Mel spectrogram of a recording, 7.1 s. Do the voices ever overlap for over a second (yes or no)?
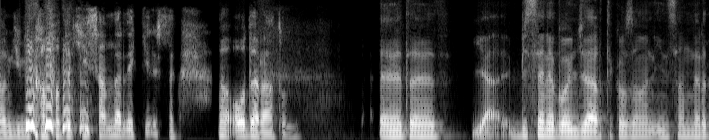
no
